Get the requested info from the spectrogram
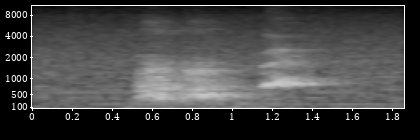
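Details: Great Dane named Rainbow giving two barks: a longer, rough first bark of about half a second, then a shorter, sharper and higher-pitched second bark, over a quiet indoor background.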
